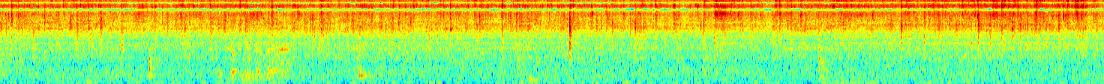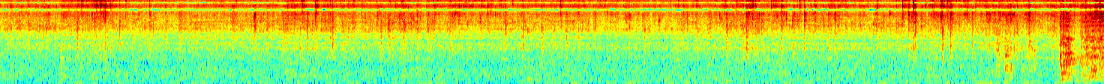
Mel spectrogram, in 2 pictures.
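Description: Sausage and bacon frying in a pan with a steady sizzle, with now and then the soft knock of a wooden utensil stirring it. The stirring gets busier near the end.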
